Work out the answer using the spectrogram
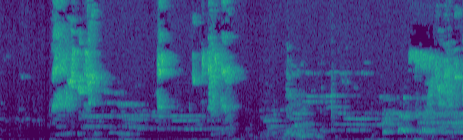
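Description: Small birds chirping in several short bursts of high calls, some with thin held notes, over the low rumble of a walk through a lane.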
